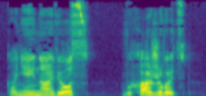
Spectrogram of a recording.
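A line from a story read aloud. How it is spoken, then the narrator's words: Stern command. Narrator (Russian): строго повелел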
